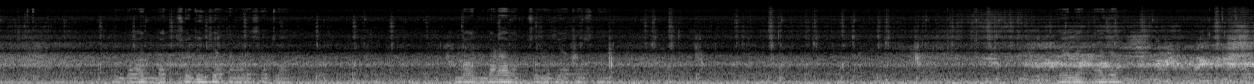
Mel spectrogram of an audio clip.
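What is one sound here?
Footsteps run across cobblestones.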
